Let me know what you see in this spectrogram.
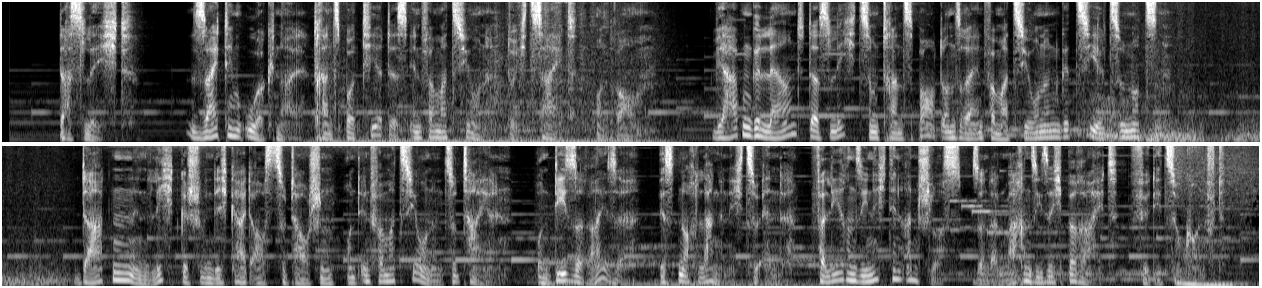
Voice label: Voice GERMAN

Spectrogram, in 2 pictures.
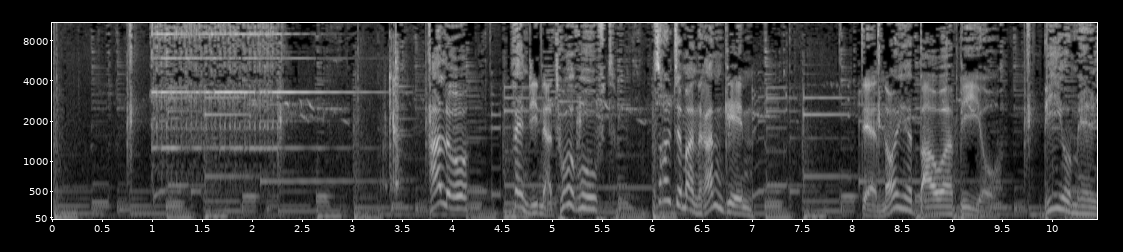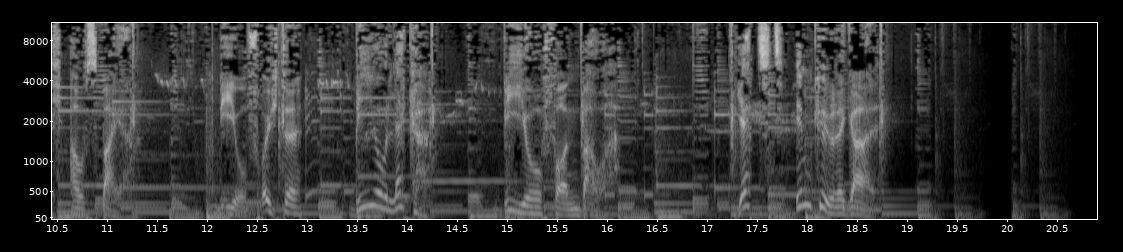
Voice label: Bio YT PreRoll; Bauer Bio

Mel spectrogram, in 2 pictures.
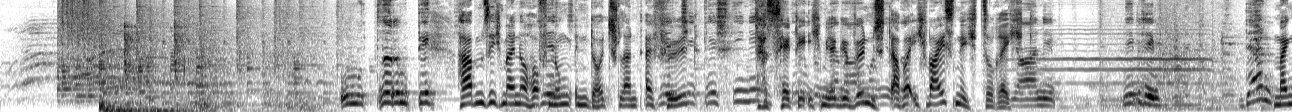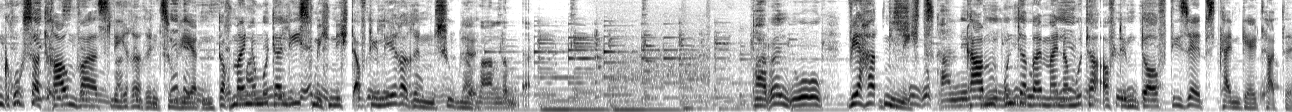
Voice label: voice over; ARD; Unter Almans

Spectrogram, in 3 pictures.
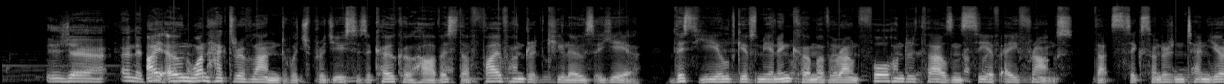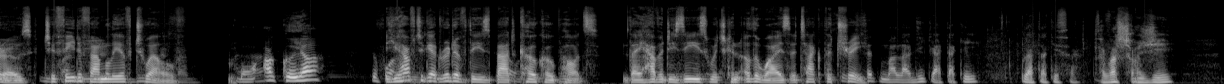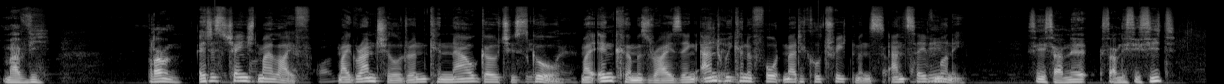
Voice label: english voice over

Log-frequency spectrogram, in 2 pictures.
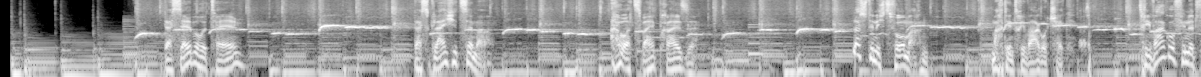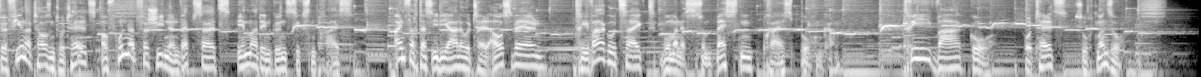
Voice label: TV Spot; Trivago

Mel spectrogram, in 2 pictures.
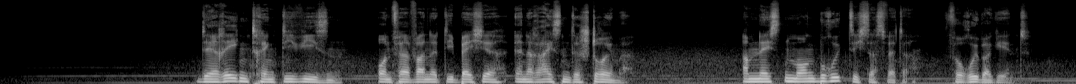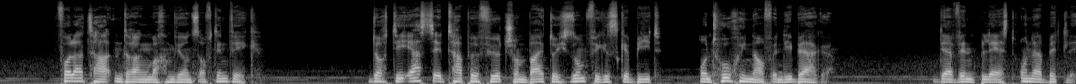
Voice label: Doku, German; Doku Irland

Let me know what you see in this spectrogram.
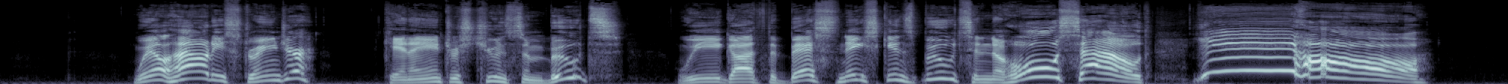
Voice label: EN Cartoon Computer Game Crazy Texas Cowboy; LOFT VOICES

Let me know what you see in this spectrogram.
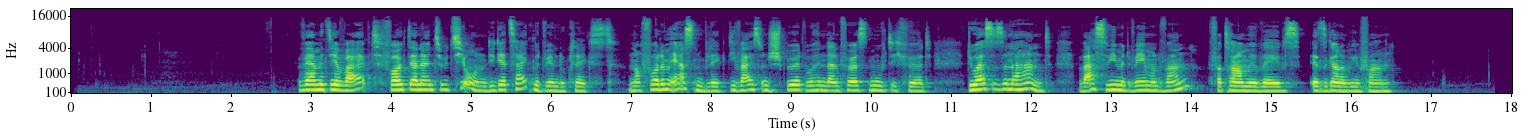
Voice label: Deutsch VO; LOFT VOICES

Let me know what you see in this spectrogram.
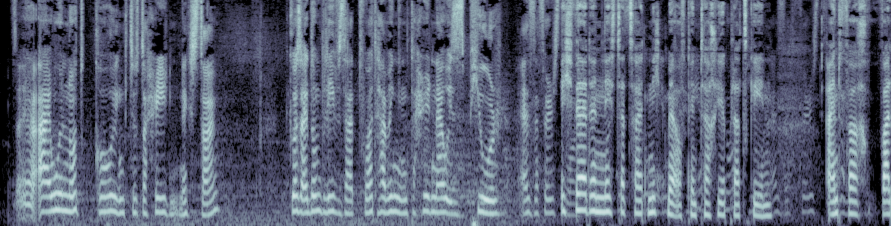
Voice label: Voice Over

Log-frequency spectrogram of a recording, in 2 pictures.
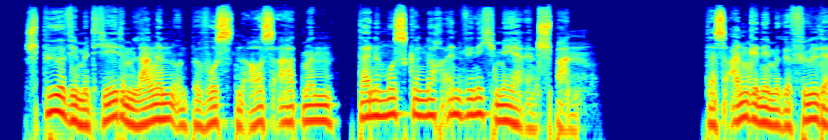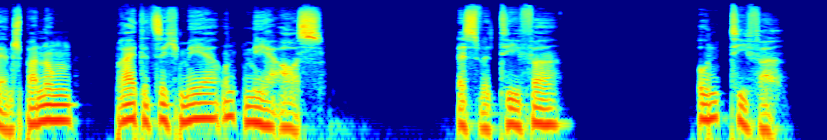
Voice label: Meditation; Mindance

